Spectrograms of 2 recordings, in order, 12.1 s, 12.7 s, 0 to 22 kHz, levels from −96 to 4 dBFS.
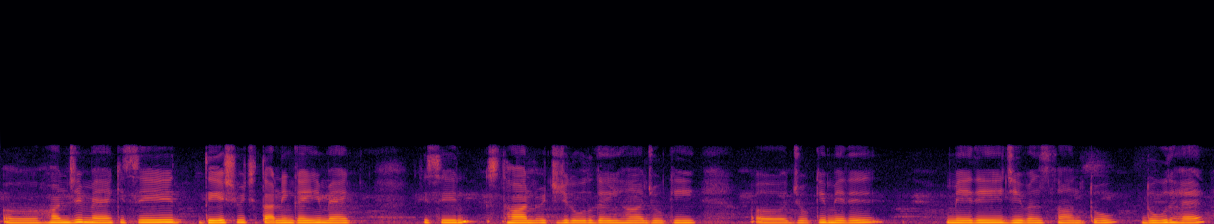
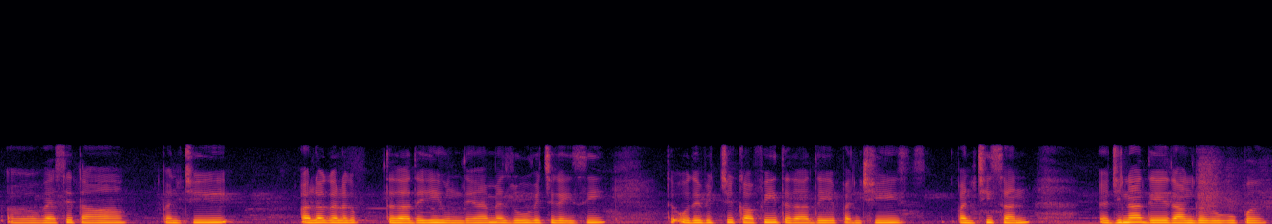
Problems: background sounds at intervals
